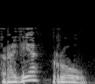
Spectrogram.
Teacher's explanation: беларускі гук «в» лёгка пераходзіць у паўгалосны гук «у» нескладовае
